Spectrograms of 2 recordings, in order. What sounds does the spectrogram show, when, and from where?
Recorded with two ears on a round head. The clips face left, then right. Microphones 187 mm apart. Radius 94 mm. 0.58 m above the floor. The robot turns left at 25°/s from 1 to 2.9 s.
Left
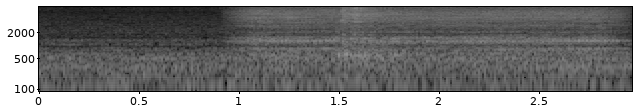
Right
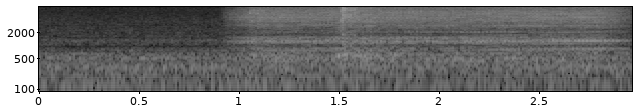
1.0 s scissors: 80° right, 7.5 m; by 1.6 s 65° right (ahead or behind), 7.5 m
